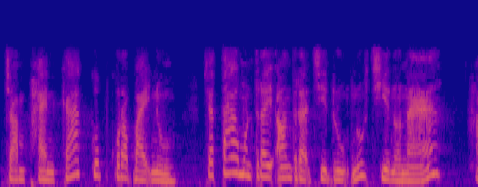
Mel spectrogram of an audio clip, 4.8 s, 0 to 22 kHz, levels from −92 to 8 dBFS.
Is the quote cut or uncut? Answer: cut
